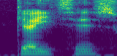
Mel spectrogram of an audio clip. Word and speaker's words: Gatiss: Mark Gatiss or Gattis, depending on how you want to pronounce it, did the Crooked House, 2012, something like that.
